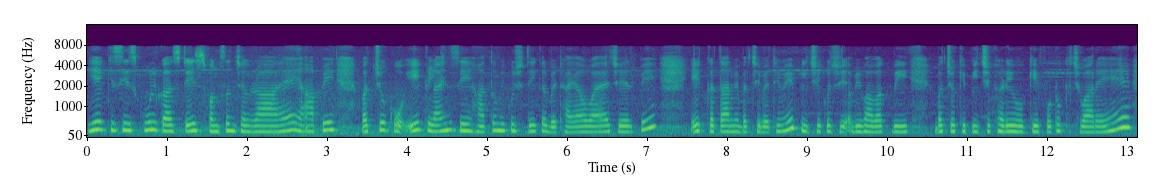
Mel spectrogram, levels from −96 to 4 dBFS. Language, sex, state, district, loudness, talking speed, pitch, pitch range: Hindi, female, Bihar, Araria, -24 LUFS, 205 wpm, 200 Hz, 185-225 Hz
